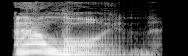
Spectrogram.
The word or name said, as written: aloin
